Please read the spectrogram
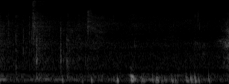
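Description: Faint, irregular taps and clicks in a quiet hall, a few light knocks spread unevenly across the two seconds.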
